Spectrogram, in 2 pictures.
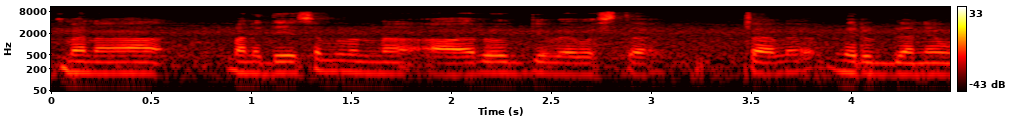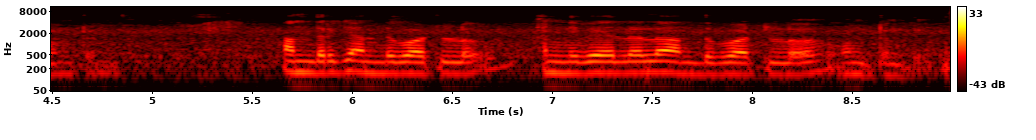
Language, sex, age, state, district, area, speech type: Telugu, male, 18-30, Andhra Pradesh, N T Rama Rao, urban, spontaneous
